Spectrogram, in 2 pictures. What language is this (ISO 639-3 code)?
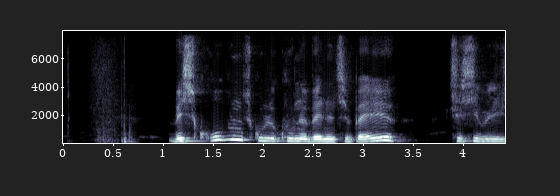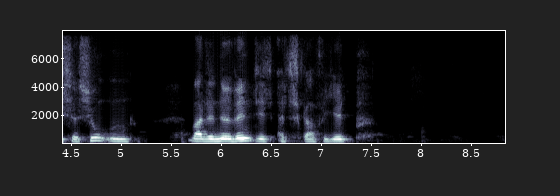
dan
